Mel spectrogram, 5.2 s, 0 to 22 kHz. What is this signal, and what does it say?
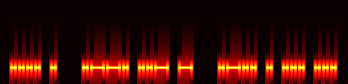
Morse code, heard as a keyed tone, about 20 wpm, 700 Hz. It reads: HE PUT LESS
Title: Sentences from Top 1000 Words - Review Part 3 - 20wpm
